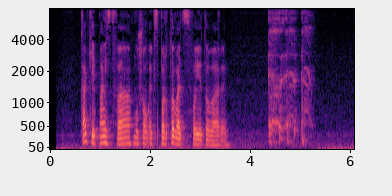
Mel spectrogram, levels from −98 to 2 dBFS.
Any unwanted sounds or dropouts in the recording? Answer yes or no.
yes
